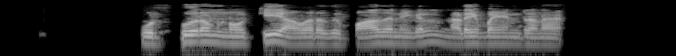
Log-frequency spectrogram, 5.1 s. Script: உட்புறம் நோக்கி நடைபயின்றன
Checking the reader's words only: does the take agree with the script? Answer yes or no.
no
